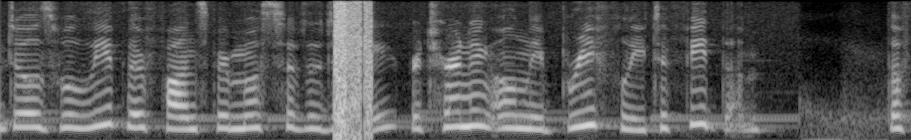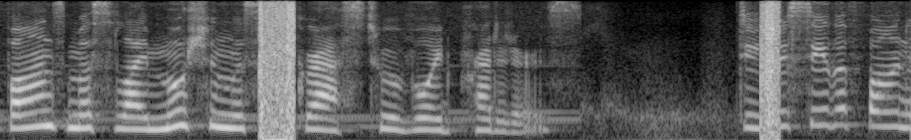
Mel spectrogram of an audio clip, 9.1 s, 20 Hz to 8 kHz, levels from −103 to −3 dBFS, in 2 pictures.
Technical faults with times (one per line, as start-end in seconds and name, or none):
1.67-1.86 uninitialised buffer
4.00-4.44 comfort noise in place of the background
5.85-6.04 uninitialised buffer
7.46-8.24 comfort noise in place of the background
8.36-8.45 uninitialised buffer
